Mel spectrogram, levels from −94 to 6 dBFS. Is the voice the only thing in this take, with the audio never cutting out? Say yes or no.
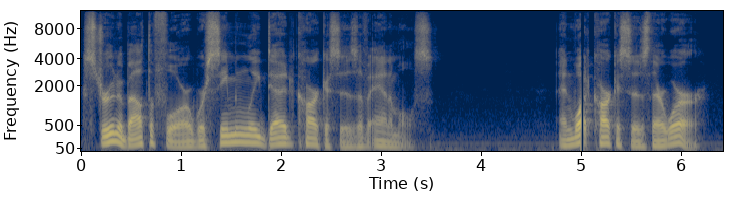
no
